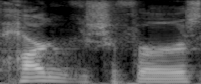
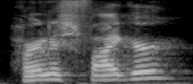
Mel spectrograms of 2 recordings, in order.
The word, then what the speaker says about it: Harnishfeger: Harnish like harness with an ish. Harnish followed by Feiger. Feiger? Harnishfeger?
